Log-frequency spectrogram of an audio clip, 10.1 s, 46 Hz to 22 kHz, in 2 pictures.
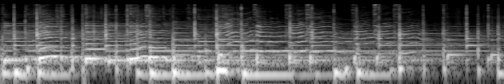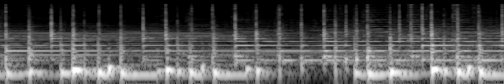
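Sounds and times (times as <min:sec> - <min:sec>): plucked sarod notes: 0:00.0 - 0:10.0
tabla strokes: 0:00.0 - 0:10.0.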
